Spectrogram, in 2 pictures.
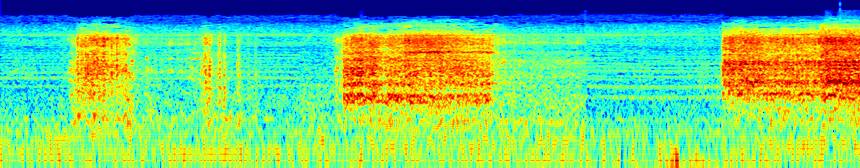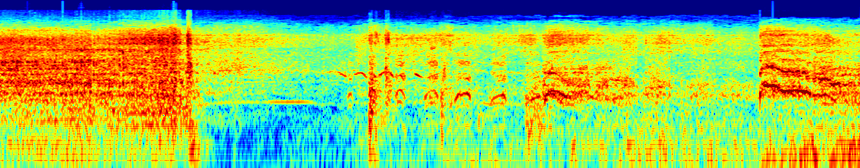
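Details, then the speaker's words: Used Traxxas X-Maxx RC truck driving in bursts with a rough clicking rattle, first suspected as the front or rear diff; the centre drive coupler is slipping inside the centre differential. "for three weeks there was this clicking sound that I thought was the front diff or the rear diff couldn't isolate it"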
